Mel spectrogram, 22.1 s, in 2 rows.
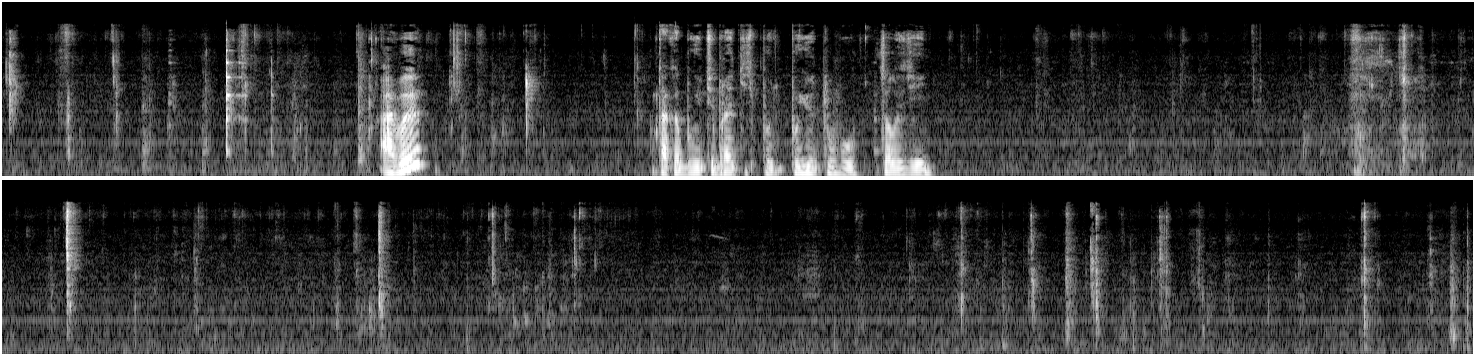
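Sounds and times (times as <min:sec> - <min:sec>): faint chewing: 0:00.0 - 0:05.0, 0:06.4 - 0:22.0
sharp mouth clicks and smacks: 0:11.5 - 0:11.7.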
